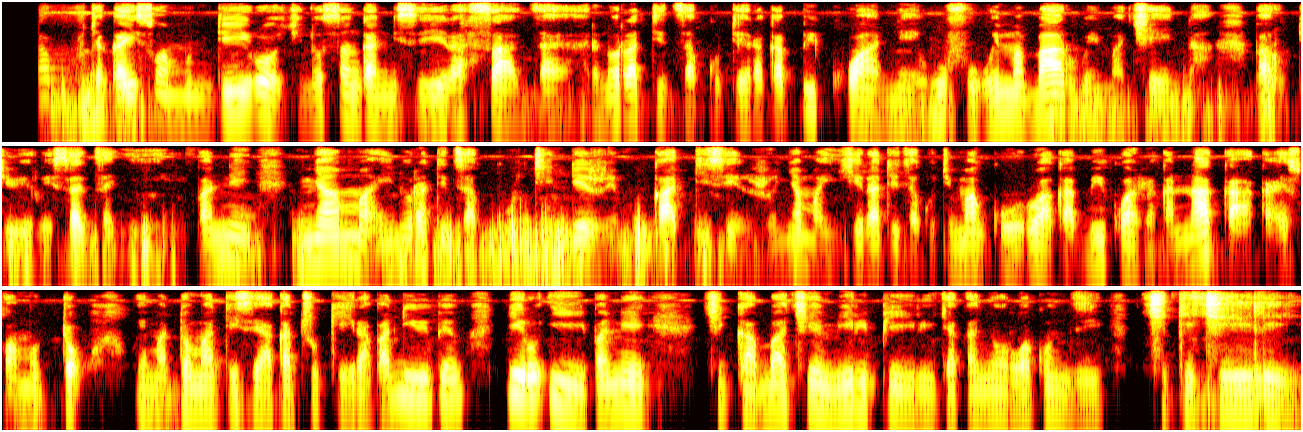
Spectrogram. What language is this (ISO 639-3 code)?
sna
